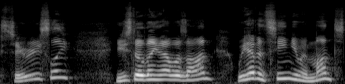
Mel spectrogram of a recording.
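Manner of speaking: high, incredulous scolding; mock her disbelief; scornful daughter.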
